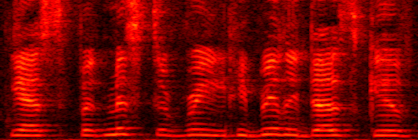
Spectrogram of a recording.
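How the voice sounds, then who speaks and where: An actress playing a sensible, wry newspaper secretary with a matter-of-fact manner in a radio drama. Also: female voice, sits high, steady tone, normal speed, lightly acted. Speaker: radio play actor.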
